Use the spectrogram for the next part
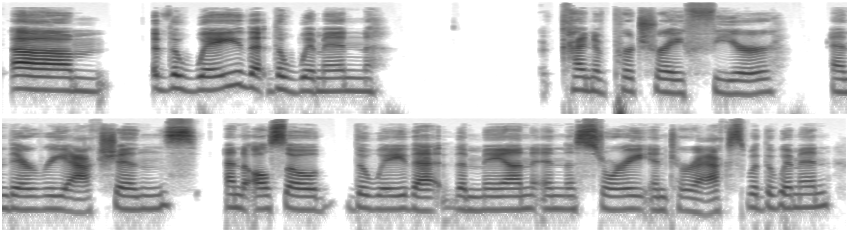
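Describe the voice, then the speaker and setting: A woman's voice: fairly low pitch, fairly bright tone, smooth, dry recording, studio quality. A woman co-hosting a podcast in casual, effusive and emphatic conversation. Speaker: podcast co-host.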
